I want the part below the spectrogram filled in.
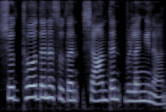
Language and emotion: Malayalam, neutral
